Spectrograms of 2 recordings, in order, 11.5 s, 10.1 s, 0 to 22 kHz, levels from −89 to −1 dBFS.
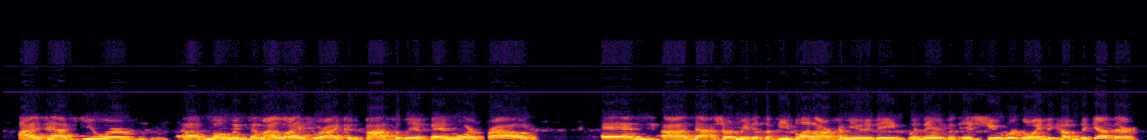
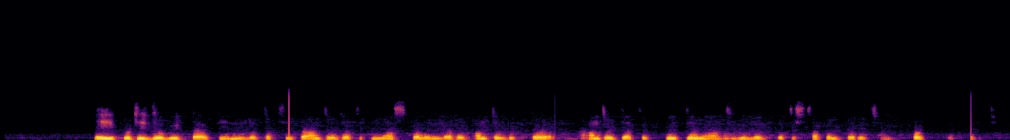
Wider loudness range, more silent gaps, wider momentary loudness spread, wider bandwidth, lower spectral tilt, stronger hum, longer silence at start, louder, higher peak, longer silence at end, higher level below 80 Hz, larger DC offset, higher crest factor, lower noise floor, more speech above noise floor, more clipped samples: about the same, 1 LU vs 3 LU; neither; second, 3 LU vs 9 LU; second, 3.9 kHz vs 5.4 kHz; about the same, -10 dB/octave vs -10.5 dB/octave; neither; second, 0.2 s vs 0.95 s; first, -14 LUFS vs -19 LUFS; about the same, -4 dBFS vs -2 dBFS; second, 0.1 s vs 0.4 s; first, -48 dBFS vs -64 dBFS; neither; second, 8 dB vs 16 dB; second, -57 dBFS vs -76 dBFS; second, 44 dB vs 58 dB; neither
